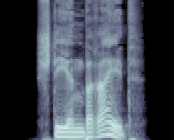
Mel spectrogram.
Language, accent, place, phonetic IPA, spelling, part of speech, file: German, Germany, Berlin, [ˌʃteːən bəˈʁaɪ̯t], stehen bereit, verb, De-stehen bereit.ogg
- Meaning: inflection of bereitstehen: 1. first/third-person plural present 2. first/third-person plural subjunctive I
